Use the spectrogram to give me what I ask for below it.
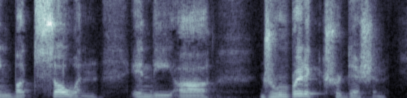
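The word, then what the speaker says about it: Samhain: s a m ha a i n not pronounced Sam Hae but seen in the uh druidic tradition this is of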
